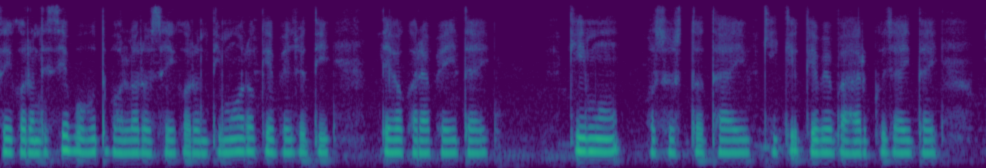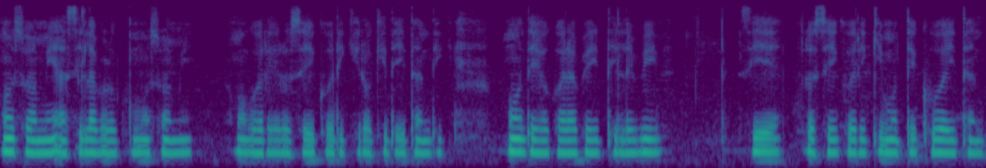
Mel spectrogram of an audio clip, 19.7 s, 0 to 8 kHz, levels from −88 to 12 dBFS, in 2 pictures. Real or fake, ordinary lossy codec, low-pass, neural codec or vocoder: real; none; 7.2 kHz; none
